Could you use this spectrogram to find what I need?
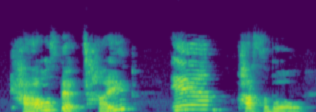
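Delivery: a farmer who can't believe it; stunned disbelief. Acted. Farmer Brown reacts to typing cows.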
